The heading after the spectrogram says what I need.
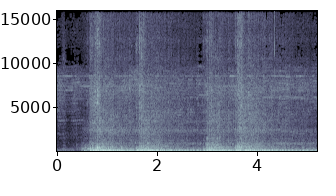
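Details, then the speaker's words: Yamaha Jupiter Z after a fix for popping/coughing when closing the throttle, made with a scrap zinc sheet plus a good spark plug. It was kick-started after the starter failed. An even deep exhaust thump with no popping; the exhaust note is no longer split "stereo". "sudah berbeda ini jadi nalpnya nya itu enggak seperti stereo ya Tadinya kan seperti stereo karena bercabang"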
